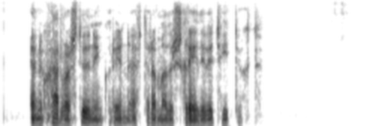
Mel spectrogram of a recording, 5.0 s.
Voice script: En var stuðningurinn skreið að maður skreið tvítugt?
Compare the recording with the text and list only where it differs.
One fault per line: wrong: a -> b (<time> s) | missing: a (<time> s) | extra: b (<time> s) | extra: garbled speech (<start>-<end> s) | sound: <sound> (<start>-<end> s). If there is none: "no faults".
extra: hvar (0.6 s)
wrong: skreið -> eftir (1.8 s)
extra: yfir (2.8 s)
